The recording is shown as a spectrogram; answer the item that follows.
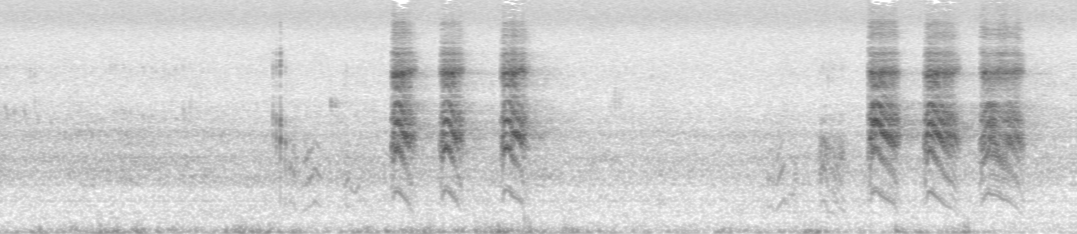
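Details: A neighbourhood crow, friendly with the person who feeds it from a fire escape, gives muttering calls: soft falling notes, then groups of three harsh rattling bursts, over low rumbling background noise.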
